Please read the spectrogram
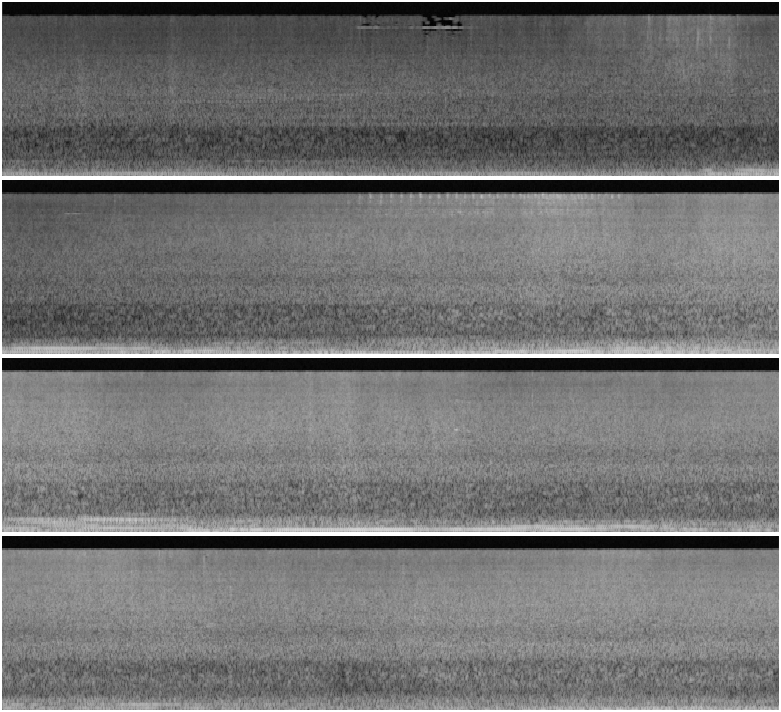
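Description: Road traffic on a wet city street: the low rumble of a heavy vehicle's engine that shifts pitch in steps and grows louder from about seven seconds in, peaking past the middle, with tyres hissing on the wet road.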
